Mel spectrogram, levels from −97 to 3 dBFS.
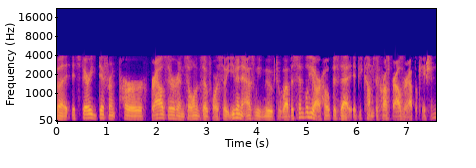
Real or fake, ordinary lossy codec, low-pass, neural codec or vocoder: fake; AAC, 16 kbps; 7.2 kHz; codec, 16 kHz, 0.8 kbps, ZipCodec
